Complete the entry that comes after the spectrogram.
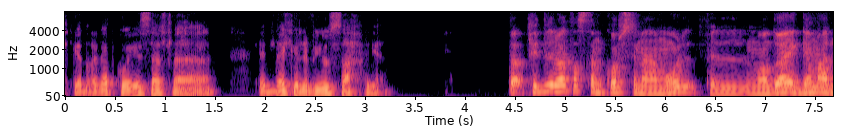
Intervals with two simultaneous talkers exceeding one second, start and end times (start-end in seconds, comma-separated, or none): none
